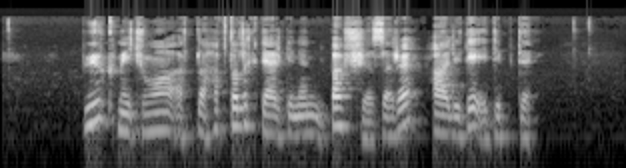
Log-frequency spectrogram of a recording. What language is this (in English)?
Turkish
